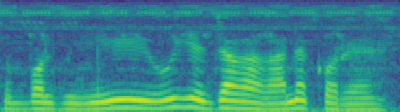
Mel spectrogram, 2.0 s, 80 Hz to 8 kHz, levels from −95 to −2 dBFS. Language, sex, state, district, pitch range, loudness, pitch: Chakma, female, Tripura, Dhalai, 160-200 Hz, -16 LUFS, 180 Hz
